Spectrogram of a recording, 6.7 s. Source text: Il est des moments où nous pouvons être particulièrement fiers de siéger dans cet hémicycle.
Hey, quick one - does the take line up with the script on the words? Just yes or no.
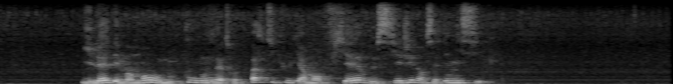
yes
